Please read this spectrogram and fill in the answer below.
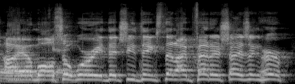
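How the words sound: It is read in an exaggerated, put-on voice.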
